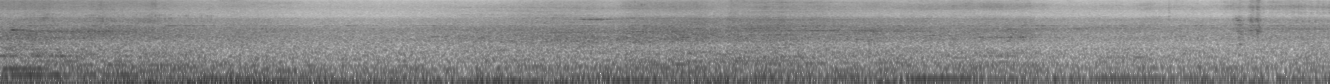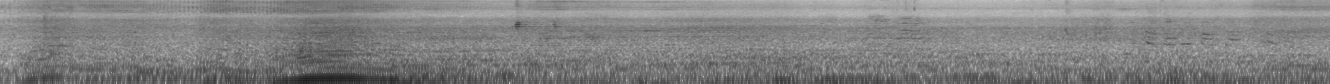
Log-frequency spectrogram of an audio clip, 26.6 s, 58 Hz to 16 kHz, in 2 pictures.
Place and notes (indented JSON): {
  "title": "Jianguo 3rd Rd., Sanmin Dist. - walking on the Road",
  "date": "2014-05-16 11:09:00",
  "description": "walking on the Road, The main road, Traffic Sound, Pedestrians, Various shops voices",
  "latitude": "22.64",
  "longitude": "120.29",
  "altitude": "10",
  "timezone": "Asia/Taipei"
}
